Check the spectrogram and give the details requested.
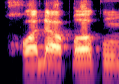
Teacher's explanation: ادغام شفوی کریں گے، یعنی کہ ایک حرف کو دوسرے حرف میں ملا کر پڑھیں گے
